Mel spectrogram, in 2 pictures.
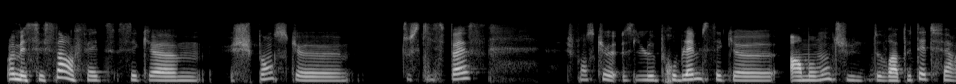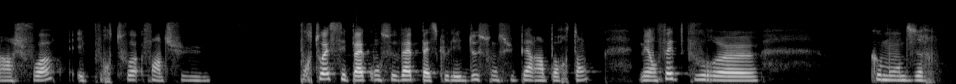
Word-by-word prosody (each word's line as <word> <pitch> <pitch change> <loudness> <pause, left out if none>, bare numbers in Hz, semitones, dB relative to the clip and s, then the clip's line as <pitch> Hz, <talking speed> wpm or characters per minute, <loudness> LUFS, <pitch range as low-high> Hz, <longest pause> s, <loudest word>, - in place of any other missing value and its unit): Ouais 245 - +3
mais 220 -4 +7
c'est 205 +2 -5
ça 310 - +4
en 270 - +5
fait, 195 -1 -7
c'est 205 - -6
que, 195 - -7
hem, 185 -1 +1 0.3
je 485 0 -4
pense 245 +2 -4
que 180 -5 -3 0.5
tout - - -13
ce - - -4
qui - - -14
se - - -15
passe, 260 +4 +2 0.8
je - - -16
pense 220 0 -10
que 215 -4 -2
z 190 - -14
le 200 -1 -3
problème, 220 +5 +1
c'est 230 -3 -6
qu'à 180 -2 -2
un 190 0 +6
moment, 195 +6 -1
tu 200 -7 -9
devras 185 -3 +3
peut-être 200 +7 -4
faire 195 -3 -4
un 180 0 -1
choix 195 +8 -1
et 190 - -5
pour 180 - -13
toi, 210 -1 -3
enfin, 180 - -3
tu 180 -1 -10 0.9
pour - - -6
toi, 250 -1 +7
c'est 250 -2 -3
pas 195 -1 +9
concevable 210 +1 +2
parce 180 -1 +4
que 205 - -6
les 185 -2 0
2 205 +5 -4
sont 210 -2 -6
super 195 +1 -2
importants. 185 +5 -3 0.5
Mais 195 +1 +2
en 185 - +3
fait, 255 +5 +3
pour, 215 -2 0
heu 180 -1 +7 1.1
comment 205 -4 0
dire? 195 0 -2
195 Hz, 180 wpm, -23 LUFS, 185-215 Hz, 1.1 s, pas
